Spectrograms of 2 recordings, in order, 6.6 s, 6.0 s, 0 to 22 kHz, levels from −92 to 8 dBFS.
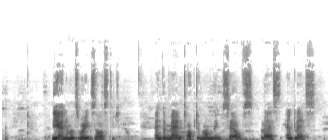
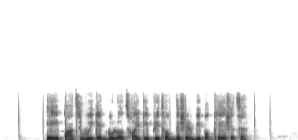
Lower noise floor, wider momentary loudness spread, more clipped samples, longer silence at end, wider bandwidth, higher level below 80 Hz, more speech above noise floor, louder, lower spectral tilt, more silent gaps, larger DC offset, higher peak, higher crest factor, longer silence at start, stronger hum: second, -47 dBFS vs -75 dBFS; first, 15 LU vs 5 LU; neither; second, 0.3 s vs 1.05 s; first, 15 kHz vs 7.6 kHz; second, -62 dBFS vs -54 dBFS; second, 29 dB vs 61 dB; second, -18 LUFS vs -15 LUFS; second, -5 dB/octave vs -7 dB/octave; neither; neither; about the same, -2 dBFS vs -2 dBFS; about the same, 18 dB vs 14 dB; second, 0.1 s vs 0.95 s; neither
